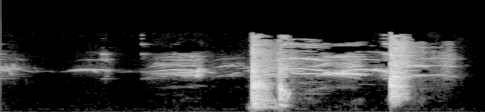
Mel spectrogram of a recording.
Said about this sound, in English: Well, listen. Sounds like carpenters was at work. Any idea what that rapping is, LeBrun? No, but it sounds as though it might be coming from our prison chamber.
